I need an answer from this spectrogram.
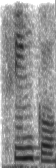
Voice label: "cinco", spanisch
